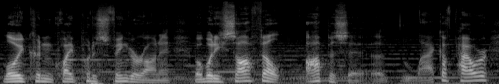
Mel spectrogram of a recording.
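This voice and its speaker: A man's voice: mid-range voice, animated, normal speed, a bit bright. Man narrating a story over music.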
